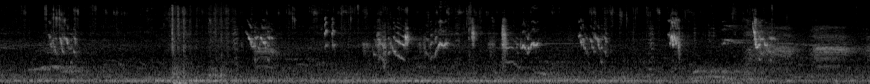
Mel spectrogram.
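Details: Pet budgerigars, a breeding pair, chattering steadily with quick high chirps and squeaky warbled notes spread evenly across the whole stretch. A faint low hum sits beneath.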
